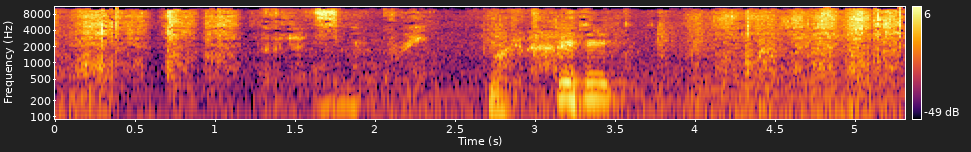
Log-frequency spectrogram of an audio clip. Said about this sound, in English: This is the brisket that I actually physically made during Labor Day weekend. So here you go. I know, it's... Here's my wife cutting it up.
